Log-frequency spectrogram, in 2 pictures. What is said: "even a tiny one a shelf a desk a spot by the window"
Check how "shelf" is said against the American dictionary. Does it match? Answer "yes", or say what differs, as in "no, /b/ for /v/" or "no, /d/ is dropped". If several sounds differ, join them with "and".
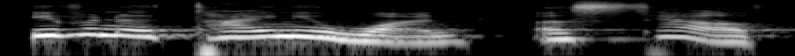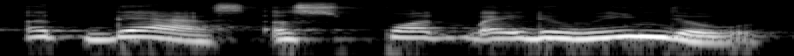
no, /s/ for /ʃ/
